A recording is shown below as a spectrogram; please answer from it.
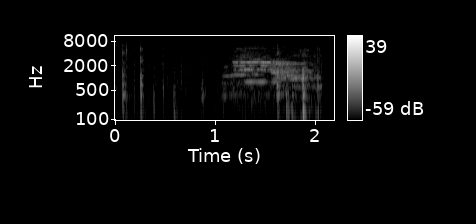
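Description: A pet cat lets out one clear, fairly close meow after a few soft taps and rustles in a quiet room.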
